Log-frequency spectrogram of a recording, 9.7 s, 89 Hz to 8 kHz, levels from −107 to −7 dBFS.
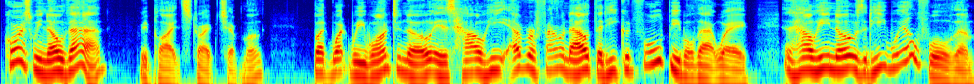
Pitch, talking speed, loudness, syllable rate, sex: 160 Hz, 220 wpm, -18 LUFS, 4.9 syllables/s, male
